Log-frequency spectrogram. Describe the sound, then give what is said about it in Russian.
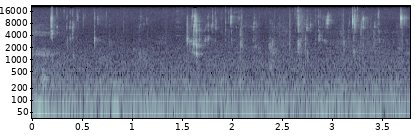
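Biting into and chewing a piece of mango, with repeated moist crunches and squishy chewing sounds throughout and no talk. “хочешь попробовать просто кусочек манго? Давай. Ну, вот это вот просто затестим, насколько он вкусный, сладкий.”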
